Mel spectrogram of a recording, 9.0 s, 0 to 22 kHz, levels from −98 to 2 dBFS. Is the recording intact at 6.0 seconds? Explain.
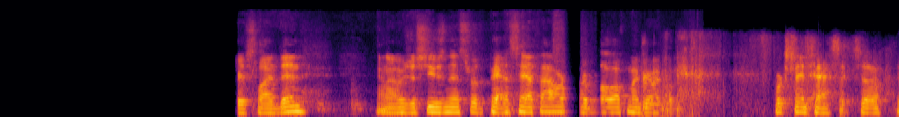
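No. Around 6.0 s, two short concealed packet losses overlap: about 20 ms of audio missing within 5.91 to 6.03 s, and 40 ms within 5.95 to 6.02 s. The receiver bridged each gap by extending the preceding sound, from its pitch or as shaped noise, then blended back, which leaves a brief smear or wobble.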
